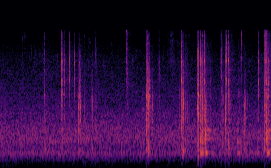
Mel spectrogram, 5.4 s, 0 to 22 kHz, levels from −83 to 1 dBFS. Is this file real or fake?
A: real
